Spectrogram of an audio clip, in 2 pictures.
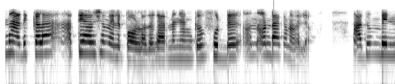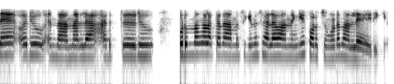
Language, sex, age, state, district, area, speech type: Malayalam, female, 18-30, Kerala, Pathanamthitta, rural, conversation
